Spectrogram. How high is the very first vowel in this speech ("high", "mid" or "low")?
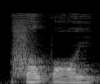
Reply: low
